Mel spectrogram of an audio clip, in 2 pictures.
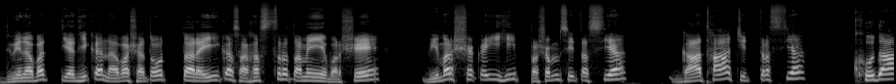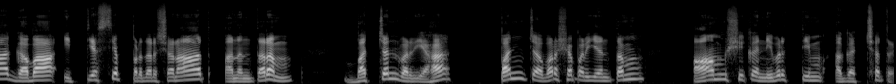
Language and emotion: Sanskrit, neutral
